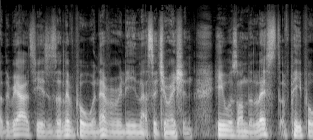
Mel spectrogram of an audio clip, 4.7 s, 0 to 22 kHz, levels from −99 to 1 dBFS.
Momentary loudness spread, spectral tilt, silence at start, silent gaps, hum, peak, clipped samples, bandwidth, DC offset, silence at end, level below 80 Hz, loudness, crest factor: 6 LU; -4.5 dB/octave; 0 s; none; none; 0 dBFS; under 0.1%; 16 kHz; under 0.1%; 0 s; -38 dBFS; -18 LUFS; 18 dB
